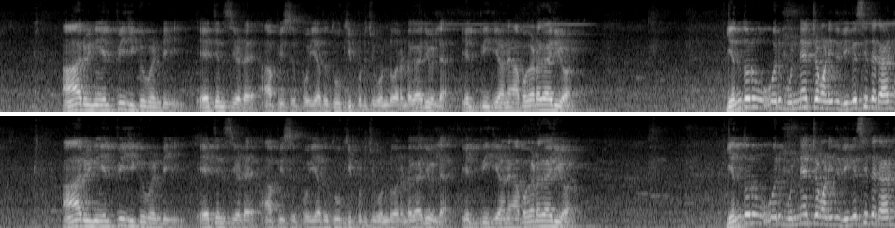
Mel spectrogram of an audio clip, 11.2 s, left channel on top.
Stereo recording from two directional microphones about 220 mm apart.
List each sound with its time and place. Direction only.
0.8 s a man's voice: 50° left (ahead or behind)
9.0 s a man's voice: 50° left (ahead or behind)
